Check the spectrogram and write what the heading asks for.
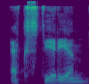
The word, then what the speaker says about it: Xtadium: I kept saying the app because I don't really know how to actually pronounce it. It's Xtadium, so Xtadium.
